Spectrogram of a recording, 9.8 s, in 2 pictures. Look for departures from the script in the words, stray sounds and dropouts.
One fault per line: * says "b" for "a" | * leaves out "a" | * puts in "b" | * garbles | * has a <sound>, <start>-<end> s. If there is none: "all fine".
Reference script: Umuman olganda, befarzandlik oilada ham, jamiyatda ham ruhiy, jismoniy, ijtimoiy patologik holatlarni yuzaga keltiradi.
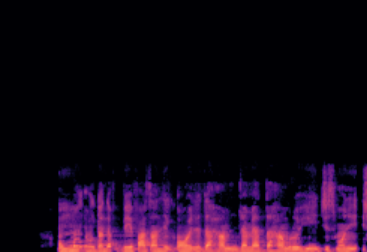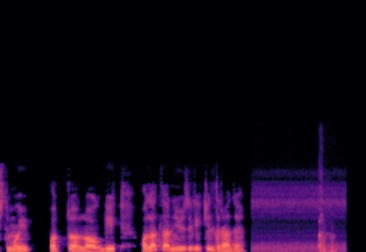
* has a cough, 9.1-9.5 s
